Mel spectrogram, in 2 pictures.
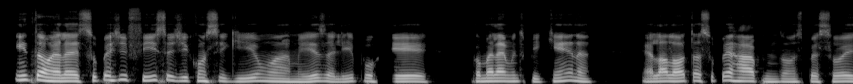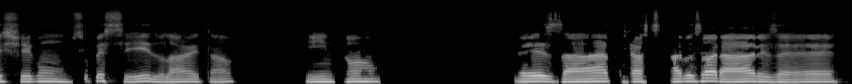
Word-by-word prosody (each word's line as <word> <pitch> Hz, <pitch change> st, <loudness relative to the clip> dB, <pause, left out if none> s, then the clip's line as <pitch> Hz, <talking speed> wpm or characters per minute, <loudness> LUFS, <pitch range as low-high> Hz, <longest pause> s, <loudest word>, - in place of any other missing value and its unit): Então, 205 Hz, -4 st, +6 dB
ela 150 Hz, 0 st, +7 dB
é 150 Hz, -1 st, +6 dB
super 175 Hz, +9 st, -1 dB
difícil 195 Hz, -1 st, -1 dB
de 165 Hz, -1 st, -1 dB
conseguir 145 Hz, -1 st, -1 dB
uma 140 Hz, -5 st, +1 dB
mesa 130 Hz, +4 st, +1 dB
ali, 125 Hz, +3 st, -2 dB
porque 135 Hz, -3 st, 0 dB, 0.4 s
como 145 Hz, 0 st, +1 dB
ela 150 Hz, 0 st, +5 dB
é -, -, +5 dB
muito 145 Hz, 0 st, -3 dB
pequena, 145 Hz, +2 st, -2 dB, 0.5 s
ela 145 Hz, +2 st, +2 dB
lota 150 Hz, +3 st, +2 dB
super 175 Hz, +5 st, -2 dB
rápido. 150 Hz, -6 st, +2 dB
Então 125 Hz, +1 st, -3 dB
as 125 Hz, -1 st, -3 dB
pessoas 135 Hz, +1 st, -1 dB
chegam 130 Hz, -1 st, -3 dB
super 145 Hz, +6 st, -5 dB
cedo 125 Hz, 0 st, -4 dB
lá 120 Hz, +2 st, -2 dB
e 120 Hz, -, -5 dB
tal. 120 Hz, +2 st, -7 dB, 0.7 s
E 120 Hz, -, -2 dB
então 125 Hz, +1 st, -1 dB, 1.4 s
Exato. 130 Hz, 0 st, +2 dB
Traçaram 125 Hz, +1 st, -2 dB
os 135 Hz, -, -3 dB
horários, 125 Hz, -4 st, +2 dB
é. 120 Hz, +1 st, -2 dB
135 Hz, 125 wpm, -23 LUFS, 125-150 Hz, 1.4 s, ela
